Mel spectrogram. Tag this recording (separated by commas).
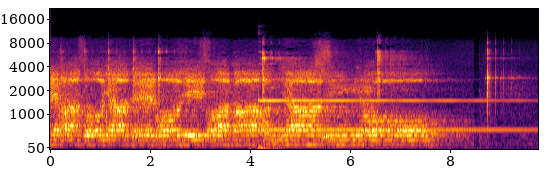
Mantra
